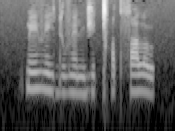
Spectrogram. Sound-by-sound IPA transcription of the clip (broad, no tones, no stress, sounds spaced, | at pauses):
k͡p ẽ v ẽ j d u v ɛ̃ n d͡ʒ ɪ ǀʰ ɪ tˤ sˤ ɛ lˠ u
